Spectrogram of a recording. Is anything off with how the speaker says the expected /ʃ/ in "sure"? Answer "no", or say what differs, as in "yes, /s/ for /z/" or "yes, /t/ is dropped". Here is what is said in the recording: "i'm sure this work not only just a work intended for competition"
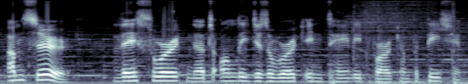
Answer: yes, /s/ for /ʃ/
